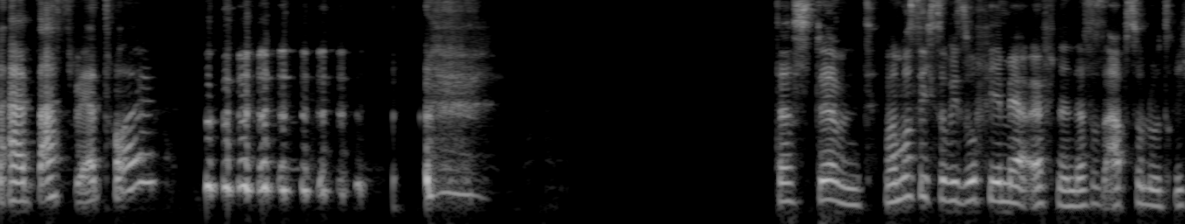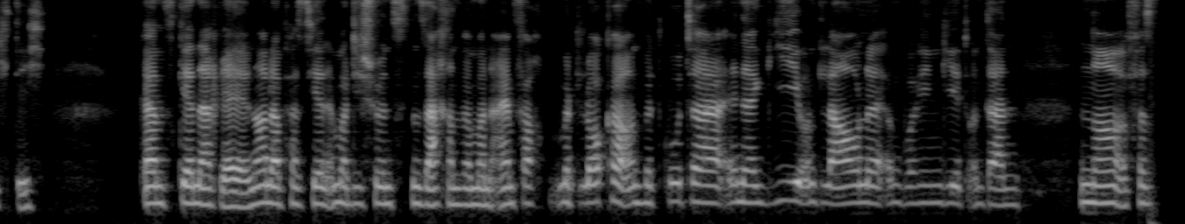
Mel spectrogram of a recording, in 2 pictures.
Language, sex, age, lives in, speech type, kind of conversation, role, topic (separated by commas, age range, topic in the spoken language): German, female, 40-44, Germany, conversation, advice, user, Wodurch fühlst du dich im Fitnessstudio unsicher oder schämst dich, und in welchen Situationen ist dieses Gefühl am stärksten?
